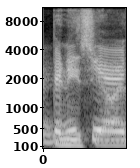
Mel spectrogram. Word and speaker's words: Benicio: Oh, Benicio? Benicio, is it? Yeah, Benicio, Benicio del Toro in it.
